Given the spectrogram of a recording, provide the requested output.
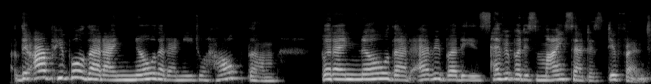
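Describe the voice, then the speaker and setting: On a very clean recording with a silent background, a woman with a Chinese accent speaks fairly quickly in a fairly high voice with ordinary pitch variation. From China. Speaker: infinite banking coach and real estate investor. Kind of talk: podcast interview.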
